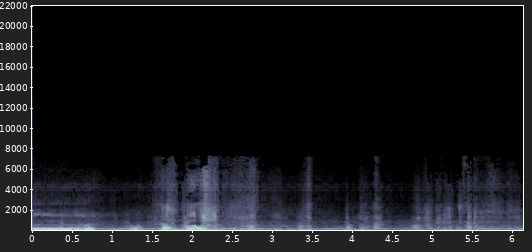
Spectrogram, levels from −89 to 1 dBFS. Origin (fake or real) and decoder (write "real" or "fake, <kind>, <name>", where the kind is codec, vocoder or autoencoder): fake, vocoder, BigVGAN v2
